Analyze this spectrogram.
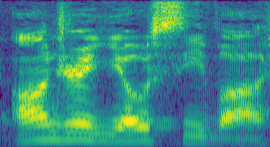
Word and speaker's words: Andrei Iosivas: Yeah, it's Andrei Iosivas. Iosivas. So, some people know me as Yoshi, but the SH part comes at the end of my name, actually.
